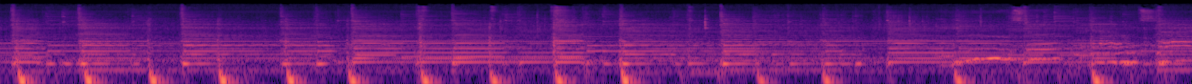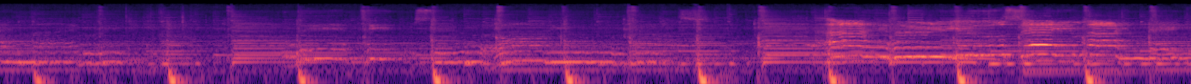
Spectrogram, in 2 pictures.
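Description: Live acoustic guitar strummed with keyboard accompaniment, over a steady low beat about once a second: the intro of a song. A woman's singing voice comes in about halfway through and grows louder near the end.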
